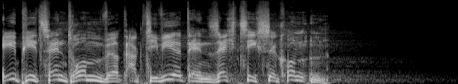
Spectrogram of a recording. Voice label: German Survival Begin; Paladins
